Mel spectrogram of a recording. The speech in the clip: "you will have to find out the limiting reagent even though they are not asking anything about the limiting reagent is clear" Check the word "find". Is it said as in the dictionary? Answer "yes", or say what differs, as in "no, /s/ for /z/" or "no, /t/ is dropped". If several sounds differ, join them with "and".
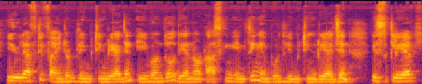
yes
